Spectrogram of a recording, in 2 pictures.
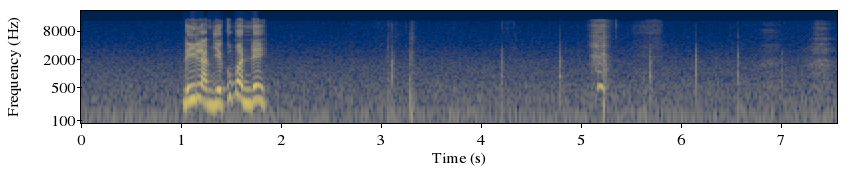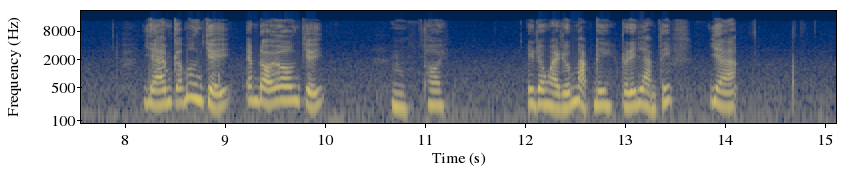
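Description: Another young woman speaks sharply, close by.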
